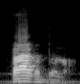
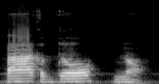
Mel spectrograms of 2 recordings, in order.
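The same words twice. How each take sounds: First: Said in the usual way. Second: "Pardonnant" slowly split as par, don, nant; very slow "Pardonnant" with gaps between syllables. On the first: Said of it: "يسهل علينا قراءتها". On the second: Shown as a demonstration. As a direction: sound out "Pardonnant" in three slow pieces. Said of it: "قمنا بتقطيع هذه الكلمة الصعبة".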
